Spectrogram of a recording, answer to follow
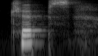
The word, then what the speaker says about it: chips: So try maybe other vowels like take, tips, and maybe choose, chips.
